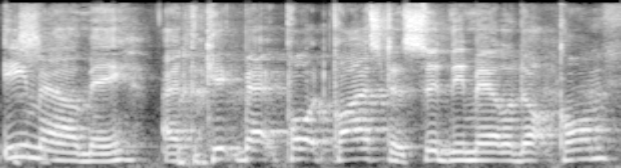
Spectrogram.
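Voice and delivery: fake, clumsy Australian accent. Joking with another speaker about an email address, in a trash Australian accent. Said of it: "That is a trash Australian accent".

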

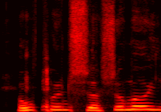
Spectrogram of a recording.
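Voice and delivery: very high-pitched Birmingham accent. Asked by another speaker to say it in a Birmingham accent, Birmingham accent. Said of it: "Do it in the Birmingham accent".

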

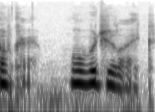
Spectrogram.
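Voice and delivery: softly spoken, quiet, hushed voice. Offering the other person a drink, speaking softly. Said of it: "Why are you speaking so softly?".

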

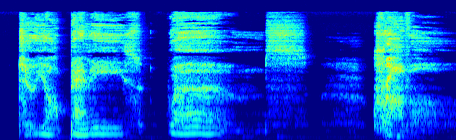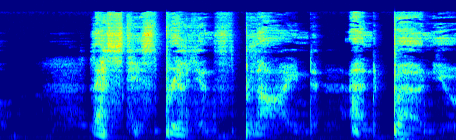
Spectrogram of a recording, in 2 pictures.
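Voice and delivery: hissing, dry, raspy whispered voice. Reading a novel prologue aloud, the narrator voices the half-man; dry rasping voice. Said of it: "voice rasped like a dry snake skin crumbling".

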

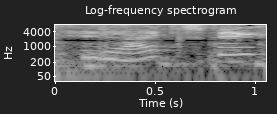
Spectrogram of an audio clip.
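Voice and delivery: very high, chain-smoking, cigarette-puffing voice. Imitating the second oldest sister, who was always smoking. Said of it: "She's puffing on her cigarette".

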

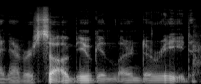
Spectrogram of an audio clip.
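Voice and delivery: soft, hushed half-whisper, barely there. Picturing sitting at a friend's deathbed, half-whispering. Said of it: "I'm just gonna whisper".

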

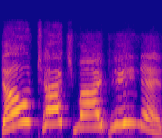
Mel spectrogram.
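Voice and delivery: put-on small child's very high, loud, drawn-out scream. Retelling a three-year-old's outburst in a bathroom: imitating a child screaming. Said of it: "he screams out the whole bathroom to hear".

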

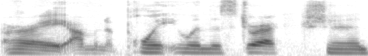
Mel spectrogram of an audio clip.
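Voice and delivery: whispering. Speaker retells whispering a plan into someone's ear, retelling a whisper. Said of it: "I'm whispering in their ear".

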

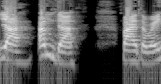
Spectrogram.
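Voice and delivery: normal talking voice

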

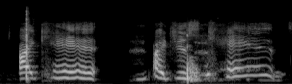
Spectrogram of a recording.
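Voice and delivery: high, helpless giggling, laughing through the words. Someone on the call begs them to stop; laughing uncontrollably. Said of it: "can you stop B- laughing?".

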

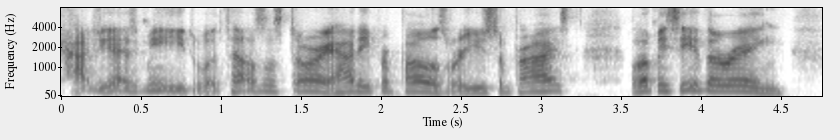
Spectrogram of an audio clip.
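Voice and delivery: excited, high, gushing woman's voice. Talking about getting engaged, the speaker mimics people quizzing the couple: imitating women in Atchison. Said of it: "That's my imitation of every woman in Atchison".

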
